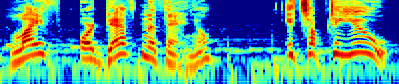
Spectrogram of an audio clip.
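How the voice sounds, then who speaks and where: An actor playing a stern, concerned doctor in a radio drama, speaking firmly and emphatically. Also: male voice, high-pitched, very animated, slow, over music, heavily acted. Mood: firm, admonishing. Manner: firm, emphatic, admonishing. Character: stern, concerned male doctor lecturing a patient.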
